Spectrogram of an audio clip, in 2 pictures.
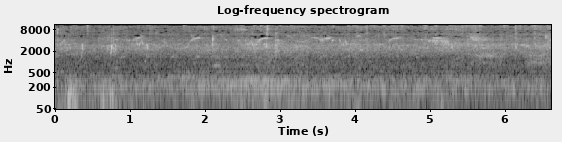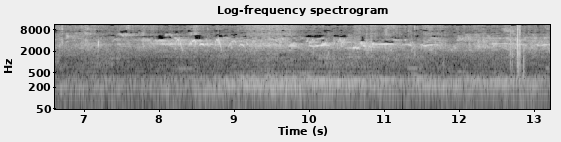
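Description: Small birds chirping over a low, even background noise. The chirps are scattered at first and come thick and fast for a few seconds in the second half, and there is one sharp click near the end.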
